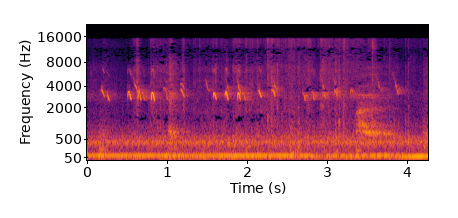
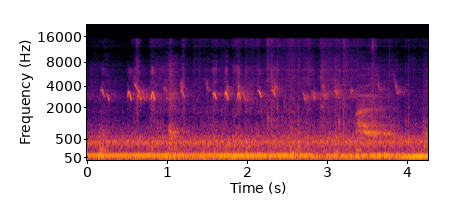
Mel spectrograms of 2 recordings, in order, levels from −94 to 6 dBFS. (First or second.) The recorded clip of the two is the first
